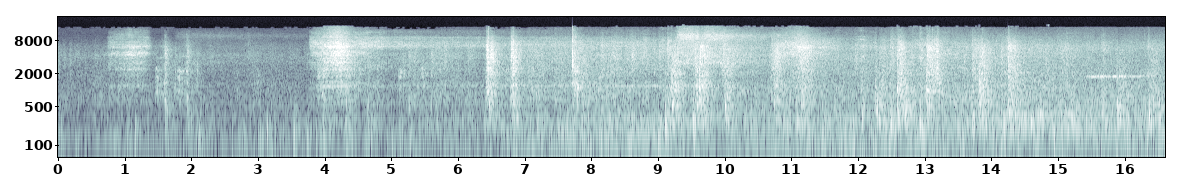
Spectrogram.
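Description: SNCF TER double-deck electric train running past along the platform, growing louder as it comes alongside, with wheels clicking sharply over the rails and two brief high squeals from the wheels.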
